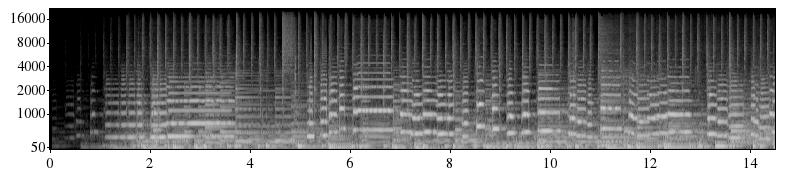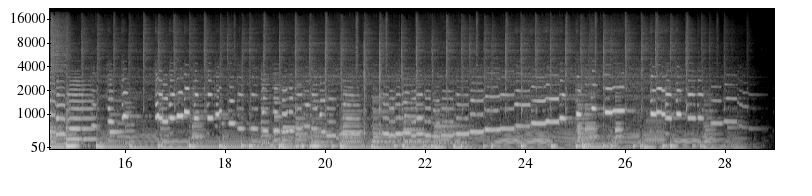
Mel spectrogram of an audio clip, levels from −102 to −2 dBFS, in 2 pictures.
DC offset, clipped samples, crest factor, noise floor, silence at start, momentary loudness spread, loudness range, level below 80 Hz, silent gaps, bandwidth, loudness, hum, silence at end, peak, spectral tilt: under 0.1%; under 0.1%; 16 dB; -70 dBFS; 0.8 s; 8 LU; 5 LU; -42 dBFS; none; 19 kHz; -30 LUFS; none; 0.55 s; -14 dBFS; -5.5 dB/octave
